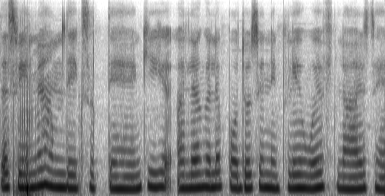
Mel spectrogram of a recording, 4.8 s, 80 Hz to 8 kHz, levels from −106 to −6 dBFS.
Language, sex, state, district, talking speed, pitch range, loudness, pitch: Hindi, female, Uttar Pradesh, Lalitpur, 185 wpm, 200-215 Hz, -20 LUFS, 205 Hz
